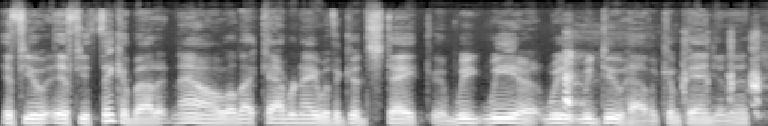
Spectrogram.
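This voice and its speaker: A man explaining things as an interview guest, telling stories in a relaxed, measured, folksy way. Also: mid-range voice, dry recording. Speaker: guest, vineyard owner and grape grower.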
